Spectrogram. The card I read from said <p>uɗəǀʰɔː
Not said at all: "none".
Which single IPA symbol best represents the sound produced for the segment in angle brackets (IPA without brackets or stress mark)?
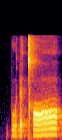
p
